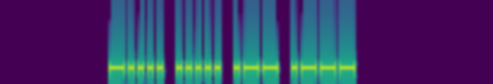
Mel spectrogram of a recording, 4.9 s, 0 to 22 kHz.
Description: Morse code, heard as a keyed tone, about 25 wpm, 700 Hz. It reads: 65WJ
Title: Four Challenging Letter-Number Combinations 25wpm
